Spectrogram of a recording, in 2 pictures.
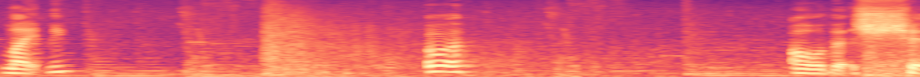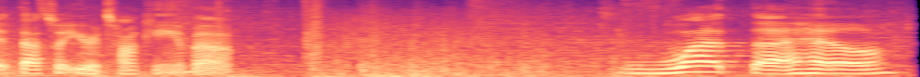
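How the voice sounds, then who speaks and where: Faint music accompanies this casual gaming livestream, where a young woman from the United States talks with viewers, cursing occasionally and laughing a lot. She speaks slowly in a fairly low, gravelly voice, pausing often.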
